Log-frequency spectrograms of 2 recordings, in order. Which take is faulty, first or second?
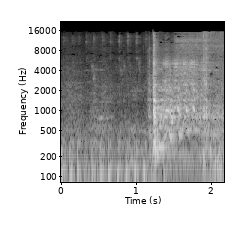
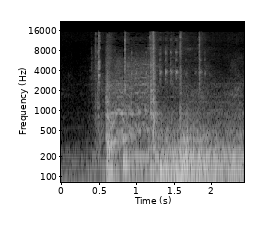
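first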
